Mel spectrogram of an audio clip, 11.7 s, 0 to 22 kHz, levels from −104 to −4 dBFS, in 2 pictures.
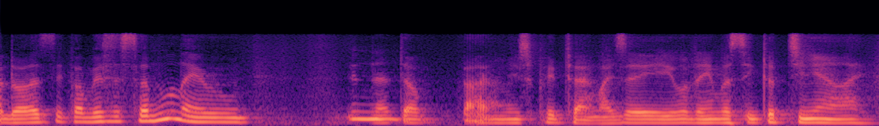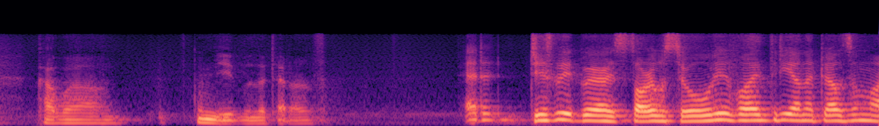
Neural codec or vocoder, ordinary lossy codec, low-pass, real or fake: codec, 16 kHz, 0.5 kbps, FunCodec, trained on Chinese and English, 25 frames a second; none; 7.2 kHz; fake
